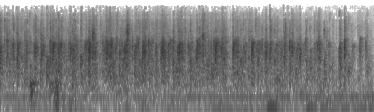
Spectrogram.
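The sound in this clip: An audience applauds a speaker after an introduction at a talk, the clapping loud, dense and continuous for several seconds without a break.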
